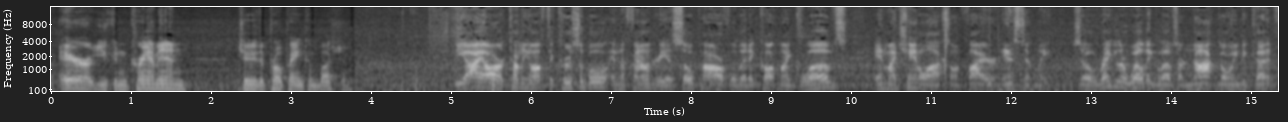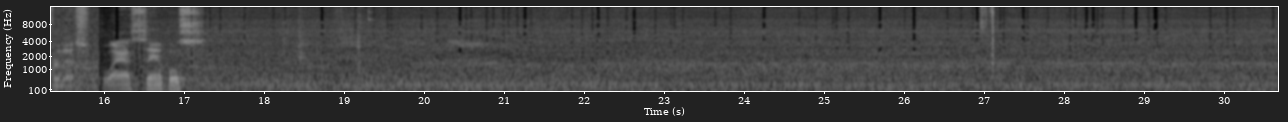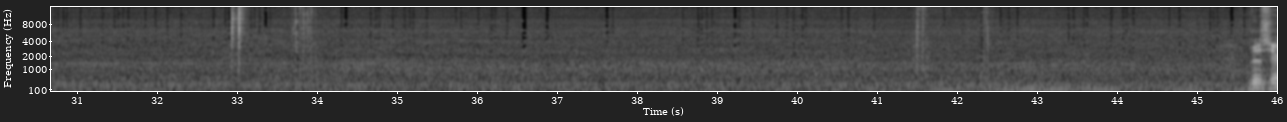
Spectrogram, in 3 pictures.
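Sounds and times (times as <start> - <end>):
low mechanical hum: 0.0 - 46.0.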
